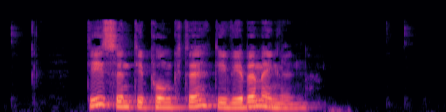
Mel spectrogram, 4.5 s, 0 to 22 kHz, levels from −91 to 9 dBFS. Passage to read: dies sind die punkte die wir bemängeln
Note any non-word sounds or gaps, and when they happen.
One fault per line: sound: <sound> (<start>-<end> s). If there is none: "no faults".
no faults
